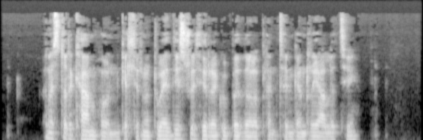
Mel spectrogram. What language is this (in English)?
Welsh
